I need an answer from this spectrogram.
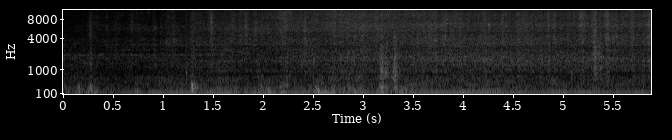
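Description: Slices of Japanese yam sizzling in hot sesame oil in a rectangular frying pan. The sizzle builds over the first couple of seconds as more slices are laid in, then holds steady.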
